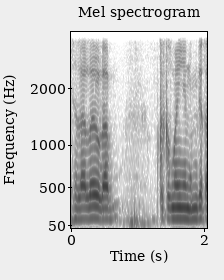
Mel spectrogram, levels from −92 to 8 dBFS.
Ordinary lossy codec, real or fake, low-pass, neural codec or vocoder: none; fake; 3.6 kHz; codec, 16 kHz, 1 kbps, X-Codec, HuBERT features, trained on general audio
